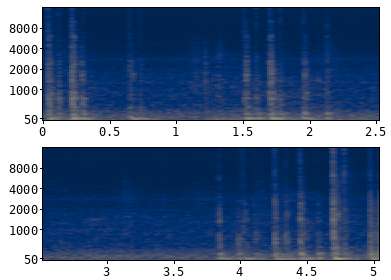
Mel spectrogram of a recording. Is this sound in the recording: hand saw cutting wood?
no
